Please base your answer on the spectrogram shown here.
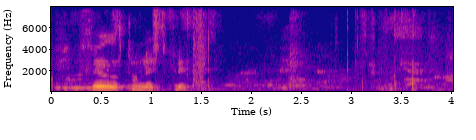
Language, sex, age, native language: Icelandic, male, 9, Icelandic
